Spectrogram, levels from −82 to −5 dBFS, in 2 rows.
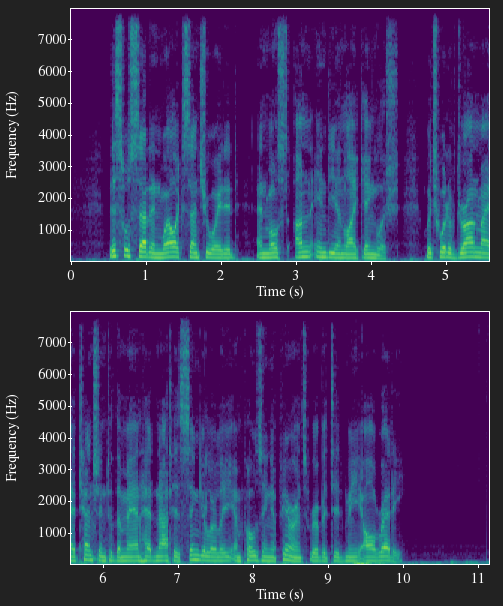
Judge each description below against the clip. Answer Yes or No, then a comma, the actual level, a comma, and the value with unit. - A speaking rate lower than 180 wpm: Yes, average, 155 wpm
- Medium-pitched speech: No, low, 130 Hz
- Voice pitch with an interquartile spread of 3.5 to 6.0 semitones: No, average, 2.8 semitones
